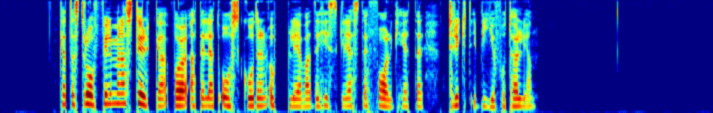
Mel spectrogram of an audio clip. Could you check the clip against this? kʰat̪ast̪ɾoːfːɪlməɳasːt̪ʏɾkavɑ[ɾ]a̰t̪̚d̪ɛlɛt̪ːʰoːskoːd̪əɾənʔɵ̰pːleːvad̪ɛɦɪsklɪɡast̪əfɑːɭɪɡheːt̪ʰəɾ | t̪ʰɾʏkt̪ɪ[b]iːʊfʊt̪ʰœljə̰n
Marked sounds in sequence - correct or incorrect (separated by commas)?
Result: correct, correct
